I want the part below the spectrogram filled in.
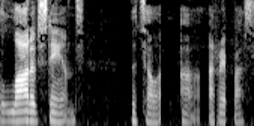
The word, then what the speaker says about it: arepa: A Venezuelan inspired now you've got to tell me how to pronounce this. Arepa or arepa? – It'd be shredded pork, A-R-E-P-A. – It'd be arepas. – Arepas? – Yeah.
